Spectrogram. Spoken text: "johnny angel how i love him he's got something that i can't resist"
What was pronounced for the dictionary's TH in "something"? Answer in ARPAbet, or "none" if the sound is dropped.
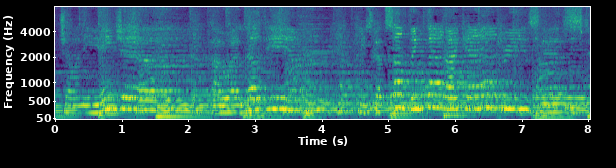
TH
